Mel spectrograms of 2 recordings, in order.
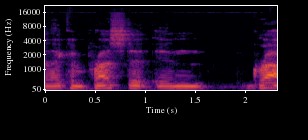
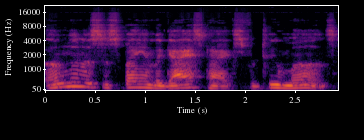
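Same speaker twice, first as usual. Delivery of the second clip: put-on rural Southern hillbilly accent; 4 semitones higher than usual. Calling in, the caller quotes a Republican candidate for governor in put-on Southern hillbilly accent. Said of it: "he has a Southern hillbilly accent".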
